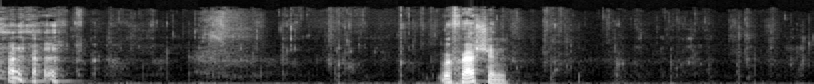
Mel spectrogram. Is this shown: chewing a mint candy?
yes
